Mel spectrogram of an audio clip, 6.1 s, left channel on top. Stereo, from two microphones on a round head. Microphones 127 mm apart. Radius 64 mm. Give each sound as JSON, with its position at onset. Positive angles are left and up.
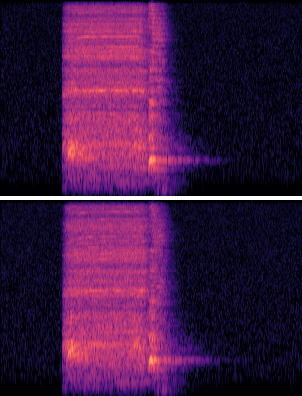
{"t": 1.2, "sound": "a drill", "side_deg": 55, "distance_m": 8.5}
{"t": 3.0, "sound": "a sneeze", "side_deg": 50, "distance_m": 2.0}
